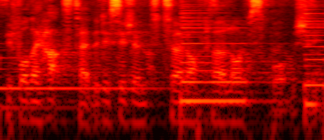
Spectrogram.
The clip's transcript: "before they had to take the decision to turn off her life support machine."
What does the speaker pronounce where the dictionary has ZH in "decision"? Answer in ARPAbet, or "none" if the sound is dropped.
ZH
